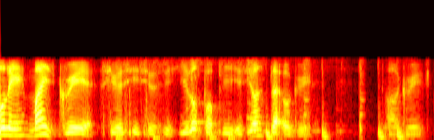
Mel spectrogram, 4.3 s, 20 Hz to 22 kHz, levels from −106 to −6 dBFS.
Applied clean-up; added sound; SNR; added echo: neural mask model RNNoise.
